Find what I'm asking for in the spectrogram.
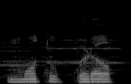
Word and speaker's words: motu proprio: Se dice grosso modo y se dice motu proprio. Proprio, pero esa corrección es muy difícil, repito, de pronunciar.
